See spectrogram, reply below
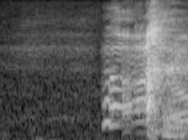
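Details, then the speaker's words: After a brief quiet intake, one sharp, explosive sneeze from a young woman who is ill that day and blowing her nose, tagged allergies and sinuses; an ordinary single sneeze. "Bless you, I can't believe you just sneezed and I was like right in front of you."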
